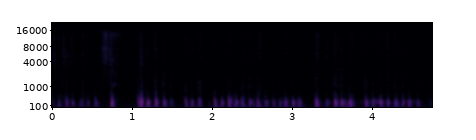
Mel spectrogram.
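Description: Fingertips and nails scratch along the top of a long, solid white expanded polystyrene block. The result is a quiet, rapid series of dozens of short, dry scraping strokes with a low squeaky tone, broken by one brief pause.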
